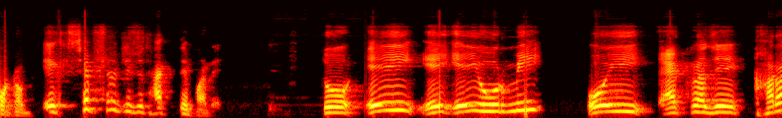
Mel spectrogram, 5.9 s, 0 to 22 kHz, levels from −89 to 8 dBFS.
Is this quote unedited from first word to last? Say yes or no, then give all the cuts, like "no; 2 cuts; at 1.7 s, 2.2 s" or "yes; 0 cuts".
yes; 0 cuts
